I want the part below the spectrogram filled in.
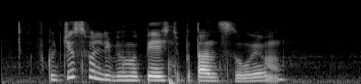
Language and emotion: Russian, positive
